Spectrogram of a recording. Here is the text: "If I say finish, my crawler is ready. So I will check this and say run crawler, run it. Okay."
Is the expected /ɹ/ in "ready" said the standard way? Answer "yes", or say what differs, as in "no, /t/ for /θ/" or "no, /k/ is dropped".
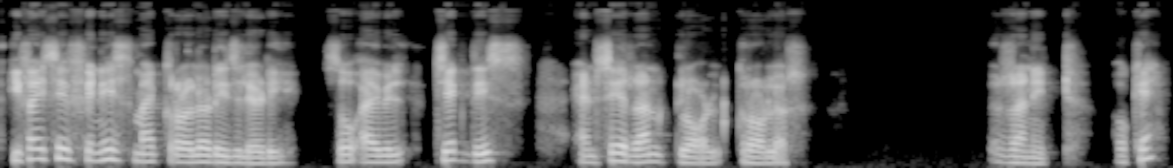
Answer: no, /l/ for /ɹ/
